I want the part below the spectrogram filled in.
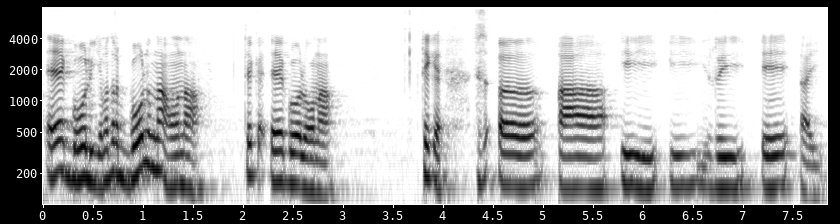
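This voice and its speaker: Hindi man teaching grammar, higher voice. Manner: repetitive, asks and answers own questions. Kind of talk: classroom lesson explanation.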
